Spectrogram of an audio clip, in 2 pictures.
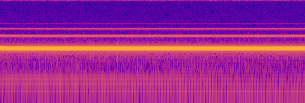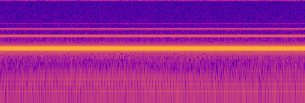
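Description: Steady line-up test tone accompanying colour bars at the head of a video transfer: one unbroken, constant pitch at an even level.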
